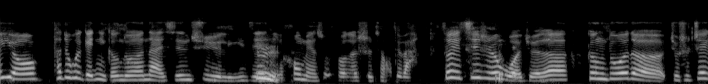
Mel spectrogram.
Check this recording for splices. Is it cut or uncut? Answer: cut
